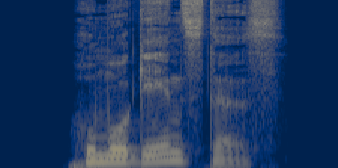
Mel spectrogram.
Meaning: strong/mixed nominative/accusative neuter singular superlative degree of homogen
- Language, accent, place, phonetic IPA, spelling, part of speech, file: German, Germany, Berlin, [ˌhomoˈɡeːnstəs], homogenstes, adjective, De-homogenstes.ogg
